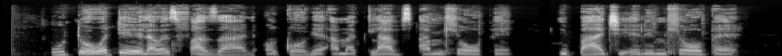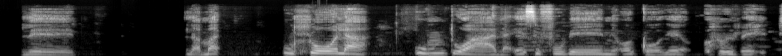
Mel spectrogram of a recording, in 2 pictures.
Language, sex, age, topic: North Ndebele, male, 18-24, health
